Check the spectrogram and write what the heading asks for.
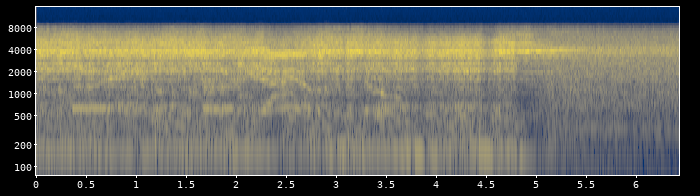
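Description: Recorded rock song with electric guitar playing. The music stops about five seconds in, leaving a quieter steady room noise.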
